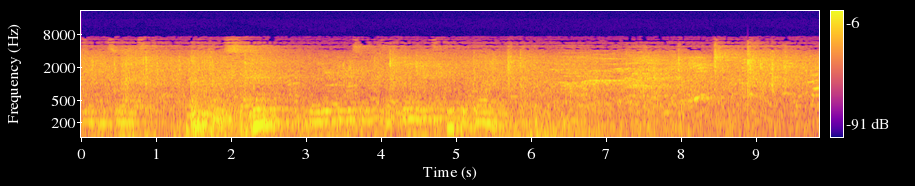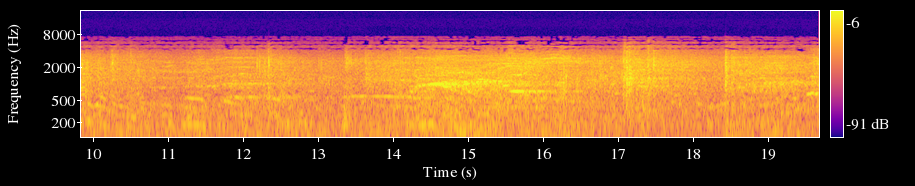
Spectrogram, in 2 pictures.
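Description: Skates scrape and hiss on ice in a large echoing arena.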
